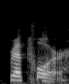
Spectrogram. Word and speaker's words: rapport: the last one that's up there it's actually pronounced like this um rapport it's great i think yeah it is a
